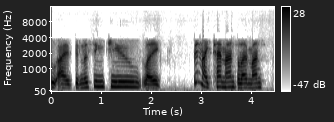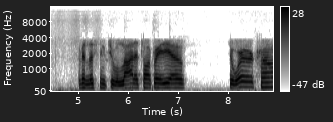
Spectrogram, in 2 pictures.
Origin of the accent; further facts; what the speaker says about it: New York, United States; I'm a Yankee. No, I'm from New York State, though.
